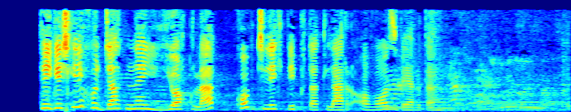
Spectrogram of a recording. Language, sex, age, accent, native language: Uzbek, female, 18-24, Navoiy, Uzbek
